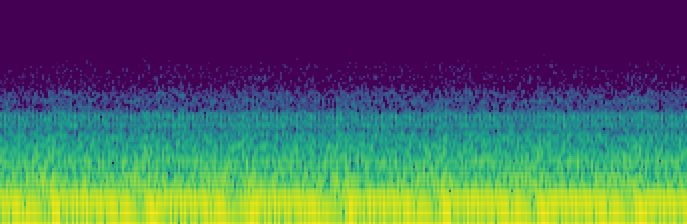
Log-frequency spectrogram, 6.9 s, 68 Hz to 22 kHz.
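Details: BMW 120d with N47 diesel, cold start: revs fluctuate, surging and sagging about once a second for over 2 minutes with a steady low drone, no knocks; rough hunting idle, gone on warm restart, no scanner codes, cause unknown.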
